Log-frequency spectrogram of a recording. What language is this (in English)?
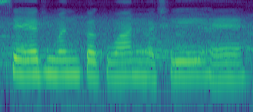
Urdu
